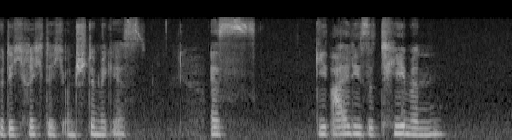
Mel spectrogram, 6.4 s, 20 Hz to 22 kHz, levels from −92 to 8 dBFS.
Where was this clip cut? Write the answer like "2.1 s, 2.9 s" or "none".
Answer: 2.6 s, 4.1 s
